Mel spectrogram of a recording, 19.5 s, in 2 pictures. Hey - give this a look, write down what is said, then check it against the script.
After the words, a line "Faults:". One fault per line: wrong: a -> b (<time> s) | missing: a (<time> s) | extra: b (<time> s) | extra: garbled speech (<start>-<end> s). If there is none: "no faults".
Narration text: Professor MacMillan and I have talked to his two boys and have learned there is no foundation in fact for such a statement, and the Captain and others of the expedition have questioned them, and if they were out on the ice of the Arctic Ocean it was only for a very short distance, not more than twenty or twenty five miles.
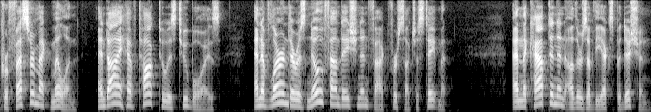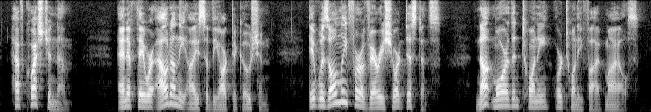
Professor MacMillan and I have talked to his two boys and have learned there is no foundation in fact for such a statement, and the Captain and others of the expedition have questioned them, and if they were out on the ice of the Arctic Ocean it was only for a very short distance, not more than twenty or twenty five miles.
Faults:
no faults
